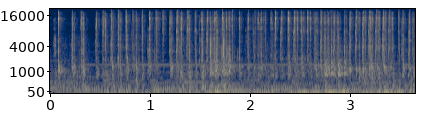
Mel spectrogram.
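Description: Rapid typing on a computer keyboard while entering notes into Roll20, a brisk, irregular clatter of many key presses that continues steadily throughout with no voices.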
